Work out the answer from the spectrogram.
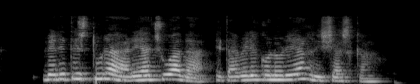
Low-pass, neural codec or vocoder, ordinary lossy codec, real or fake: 9.9 kHz; none; AAC, 32 kbps; real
